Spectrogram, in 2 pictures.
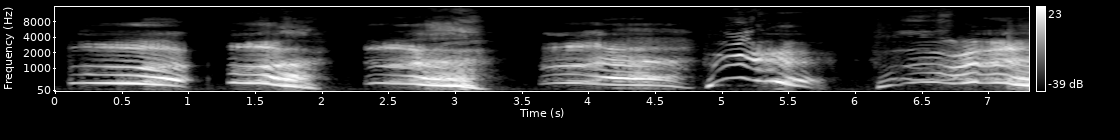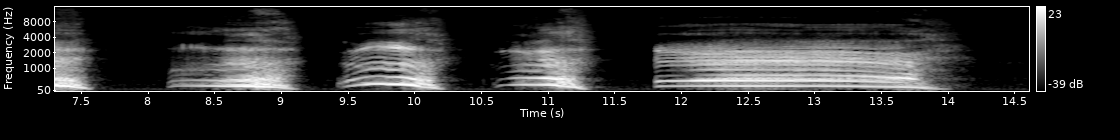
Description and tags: Man grunt, struggling 2
Man grunt, struggling
What else can I say? :D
